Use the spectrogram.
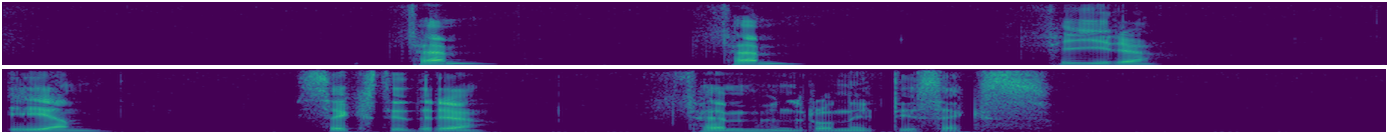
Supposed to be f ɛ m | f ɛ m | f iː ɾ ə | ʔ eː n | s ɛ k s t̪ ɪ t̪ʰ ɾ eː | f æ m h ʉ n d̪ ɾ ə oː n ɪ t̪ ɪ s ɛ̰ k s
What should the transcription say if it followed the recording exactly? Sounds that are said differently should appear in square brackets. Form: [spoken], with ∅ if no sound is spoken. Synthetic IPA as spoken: f ɛ m | f ɛ m | f iː ɾ ə | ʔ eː n | s ɛ k s t̪ ɪ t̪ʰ ɾ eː | f [ɛ] m h ʉ n d̪ ɾ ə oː n ɪ t̪ ɪ s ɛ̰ k s

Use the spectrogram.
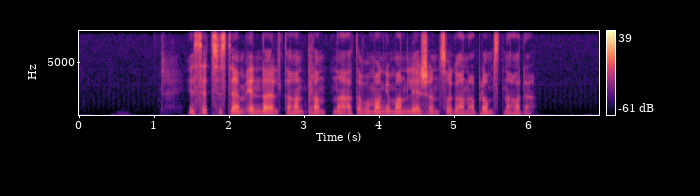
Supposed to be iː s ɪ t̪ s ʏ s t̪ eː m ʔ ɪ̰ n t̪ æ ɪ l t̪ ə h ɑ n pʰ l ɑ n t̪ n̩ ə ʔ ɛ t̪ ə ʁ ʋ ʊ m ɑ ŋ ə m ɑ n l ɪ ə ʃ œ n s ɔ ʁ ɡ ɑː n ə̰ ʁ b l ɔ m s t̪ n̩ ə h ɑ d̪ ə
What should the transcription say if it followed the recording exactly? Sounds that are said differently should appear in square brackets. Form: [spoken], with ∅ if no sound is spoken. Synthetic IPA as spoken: iː s ɪ t̪ s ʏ s t̪ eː m ʔ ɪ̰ n [d̪] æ ɪ l t̪ ə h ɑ n pʰ l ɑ n t̪ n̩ ə ʔ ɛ t̪ ə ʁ ʋ ʊ m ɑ ŋ ə m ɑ n l ɪ ə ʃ œ n s ɔ ʁ ɡ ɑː n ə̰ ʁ b l ɔ m s t̪ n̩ ə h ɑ d̪ ə

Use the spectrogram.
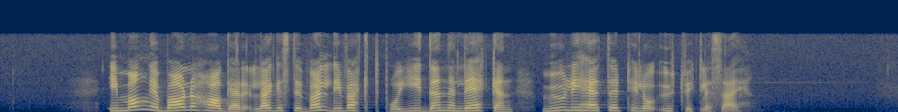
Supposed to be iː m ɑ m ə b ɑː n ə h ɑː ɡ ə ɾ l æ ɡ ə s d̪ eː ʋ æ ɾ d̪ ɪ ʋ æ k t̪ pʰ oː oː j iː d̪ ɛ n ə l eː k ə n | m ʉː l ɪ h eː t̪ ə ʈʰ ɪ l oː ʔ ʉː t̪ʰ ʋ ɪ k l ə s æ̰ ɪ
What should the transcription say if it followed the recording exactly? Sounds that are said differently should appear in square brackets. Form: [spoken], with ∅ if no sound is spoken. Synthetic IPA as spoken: iː m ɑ [ŋ] ə b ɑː [ɳ] ə h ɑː ɡ ə ɾ l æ ɡ ə s d̪ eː ʋ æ [l] d̪ ɪ ʋ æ k t̪ pʰ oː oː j iː d̪ ɛ n ə l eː k ə n | m ʉː l ɪ h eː t̪ ə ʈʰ ɪ l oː ʔ ʉː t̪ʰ ʋ ɪ k l ə s æ̰ ɪ

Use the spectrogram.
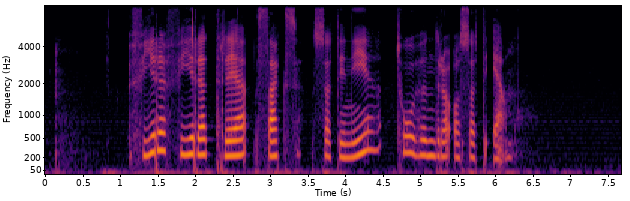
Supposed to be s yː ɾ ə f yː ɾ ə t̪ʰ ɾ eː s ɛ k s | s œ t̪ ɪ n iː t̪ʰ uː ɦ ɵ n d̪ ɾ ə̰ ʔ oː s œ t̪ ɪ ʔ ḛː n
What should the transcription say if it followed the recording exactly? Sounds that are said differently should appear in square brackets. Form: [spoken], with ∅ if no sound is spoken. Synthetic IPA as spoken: [f] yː ɾ ə f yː ɾ ə t̪ʰ ɾ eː s ɛ k s | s œ t̪ ɪ n iː t̪ʰ uː ɦ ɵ n d̪ ɾ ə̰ ʔ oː s œ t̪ ɪ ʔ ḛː n

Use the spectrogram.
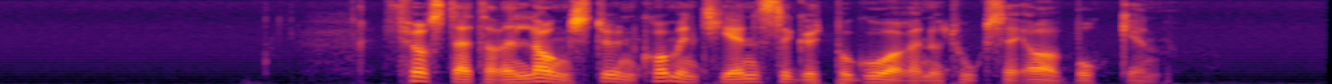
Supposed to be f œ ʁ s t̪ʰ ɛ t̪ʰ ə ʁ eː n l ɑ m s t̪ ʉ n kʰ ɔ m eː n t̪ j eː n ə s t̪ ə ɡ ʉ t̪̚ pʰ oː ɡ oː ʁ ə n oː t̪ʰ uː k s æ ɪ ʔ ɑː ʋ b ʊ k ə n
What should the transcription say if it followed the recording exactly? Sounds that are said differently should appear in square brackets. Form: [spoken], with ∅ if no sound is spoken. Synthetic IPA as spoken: f œ ʁ s [t̪] ɛ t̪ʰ ə ʁ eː n l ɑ [ŋ] s t̪ ʉ n kʰ ɔ m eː n [t̪ʰ] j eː n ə s t̪ ə ɡ ʉ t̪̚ pʰ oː ɡ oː ʁ ə n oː t̪ʰ uː k s æ ɪ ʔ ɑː ʋ b ʊ k ə n

